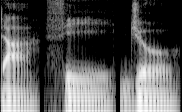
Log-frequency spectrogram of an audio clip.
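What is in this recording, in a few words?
"tathijo", concatenated syllables; Affixing experiment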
